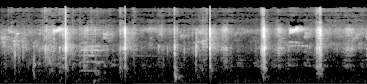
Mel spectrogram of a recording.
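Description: Kitchen knife chopping saba banana peel on a plastic cutting board: about six sharp, irregularly spaced taps of the blade on the board.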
